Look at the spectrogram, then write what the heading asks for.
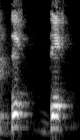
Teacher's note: So intuitive, you have to learn the language and know that the symbol for ka, the a should not be pronounced when you're talking of the insect, bok bok.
